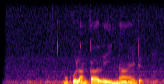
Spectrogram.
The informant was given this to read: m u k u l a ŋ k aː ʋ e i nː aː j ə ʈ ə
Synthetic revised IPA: m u k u l a ŋ k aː ʋ e i nː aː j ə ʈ ə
